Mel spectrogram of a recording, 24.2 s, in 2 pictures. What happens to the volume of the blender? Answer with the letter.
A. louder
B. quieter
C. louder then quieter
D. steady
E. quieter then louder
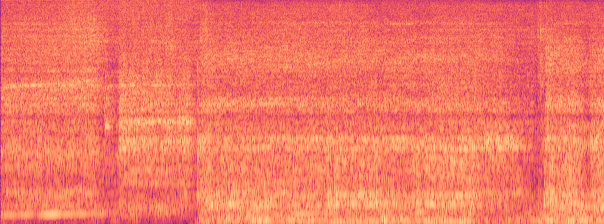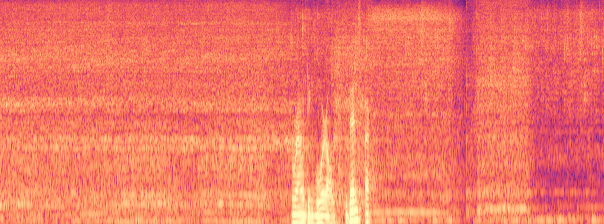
D.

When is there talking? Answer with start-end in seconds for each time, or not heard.
17.9-19.4.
